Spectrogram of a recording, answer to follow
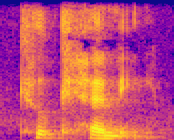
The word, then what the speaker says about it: Kilkenny: town in Ireland called Kilkenny and it's spelled to kill Kenny oh I'm sorry kill Kenny so it rhymes with any and many kill Kenny so that's not a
